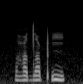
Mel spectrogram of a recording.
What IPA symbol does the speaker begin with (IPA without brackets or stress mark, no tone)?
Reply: ɔ̤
